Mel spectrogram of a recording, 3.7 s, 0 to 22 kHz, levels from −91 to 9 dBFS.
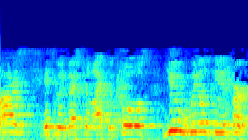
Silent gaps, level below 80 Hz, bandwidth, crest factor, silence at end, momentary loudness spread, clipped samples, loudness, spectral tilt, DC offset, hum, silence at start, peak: none; -50 dBFS; 5.2 kHz; 14 dB; 0 s; 11 LU; under 0.1%; -16 LUFS; -11.5 dB/octave; under 0.1%; none; 0 s; -2 dBFS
